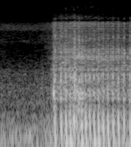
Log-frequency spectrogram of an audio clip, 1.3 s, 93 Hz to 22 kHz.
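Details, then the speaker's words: Small engine running with its air filter replaced by cigarettes through a baby bottle, second try with 8 more holes and cigarettes: catches but runs choppy and pulsing, never settling to a smooth idle, starved of air by the restricted intake. "Still not happy. Nope. Still not happy."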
